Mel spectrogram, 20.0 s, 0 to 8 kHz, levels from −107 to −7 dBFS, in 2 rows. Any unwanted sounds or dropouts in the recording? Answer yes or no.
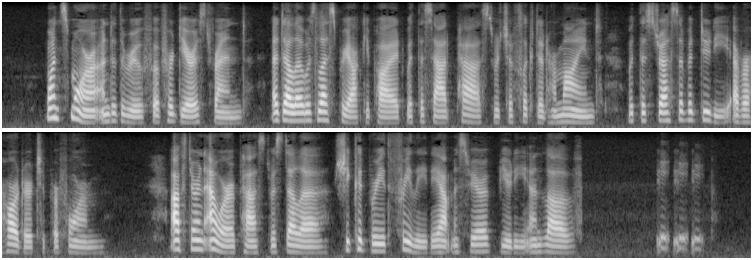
yes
